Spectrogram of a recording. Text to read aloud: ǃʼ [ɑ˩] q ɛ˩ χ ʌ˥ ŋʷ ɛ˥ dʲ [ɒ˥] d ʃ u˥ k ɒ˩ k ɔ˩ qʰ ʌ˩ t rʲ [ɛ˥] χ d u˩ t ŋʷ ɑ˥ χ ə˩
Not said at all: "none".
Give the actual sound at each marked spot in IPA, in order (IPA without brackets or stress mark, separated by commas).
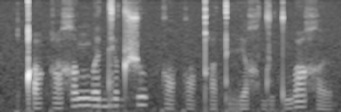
ɑ˩, ɒ˥, ɛ˩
